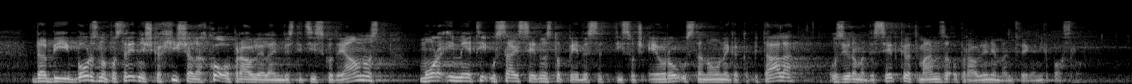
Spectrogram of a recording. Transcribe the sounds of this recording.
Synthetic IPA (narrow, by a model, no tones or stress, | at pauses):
d̪abiboɾznɔpɔsɾeːd̪niʃkaxiːʃalaxkoɔpɾaːwljalainʋɛst̪it̪siːskɔd̪ɛjaːwnɔst̪ | moːɾaʔimeːt̪iʔusajseːd̪əmst̪ɔpeːd̪d̪ɛsɛt̪ːisɔt͡ʃewɾɔwʔust̪anɔwnɛɡakapi̥t̪aːlaɔziɾɔmad̪ɛseːt̪kɾat̪manzaʔɔpɾaːwljanjɛmant̪ʋeːɡanixpɔːslɔw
